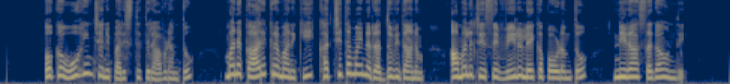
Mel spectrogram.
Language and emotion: Telugu, sad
